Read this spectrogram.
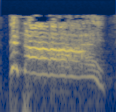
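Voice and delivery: very high, loud, drawn-out shout; coach's full yell. Retold or imitated. Frantic coach jumping up and down, full-force yell. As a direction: bellow it with veins popping out of your neck. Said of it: "with his veins popping out of his neck".

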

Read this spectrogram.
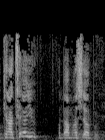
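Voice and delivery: ordinary delivery

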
